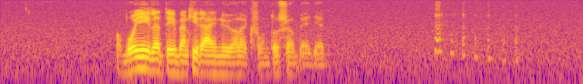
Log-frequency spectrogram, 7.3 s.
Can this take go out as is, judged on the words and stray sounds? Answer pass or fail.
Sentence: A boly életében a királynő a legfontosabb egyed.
fail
